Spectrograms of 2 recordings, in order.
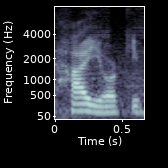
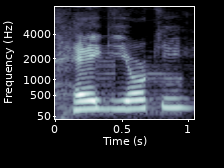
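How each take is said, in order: First: The first part of the name sounds like 'high'. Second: The first part of the name sounds like 'hague'. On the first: This is the speaker's habitual pronunciation. "I've always pronounced it High Yorkie" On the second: This is how the name's owner says it. "I think it's Hague Yorkie"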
